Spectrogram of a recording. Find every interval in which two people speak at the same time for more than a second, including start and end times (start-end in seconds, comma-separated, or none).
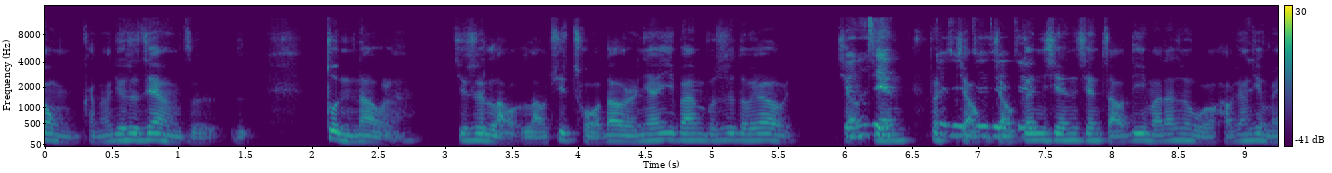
6.0-7.5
